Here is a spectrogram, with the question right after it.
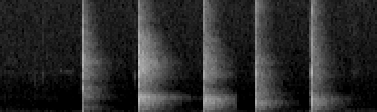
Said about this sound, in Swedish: Fick en applåd.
